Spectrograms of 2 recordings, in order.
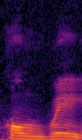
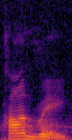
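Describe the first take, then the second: First: "convey" with first syllable as "kong"; accented pronunciation. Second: "convey" with first syllable as "kahn"; corrected pronunciation. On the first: Speaker catching own accent slip, "convey" said as "kong-vay". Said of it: "See, I say convey instead of convey". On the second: Speaker correcting own accent, "convey" said as "kahn-vay". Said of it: "instead of convey". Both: Shown as a demonstration.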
